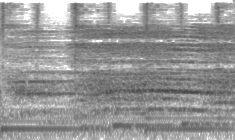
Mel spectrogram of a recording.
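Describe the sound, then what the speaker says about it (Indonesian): A chicken clucks and crows close by, a brief throaty call with a sustained crowing tone over faint background sound, with no talking. "Ada ayam lagi."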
